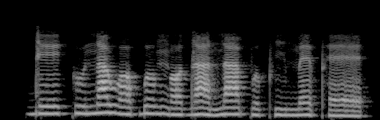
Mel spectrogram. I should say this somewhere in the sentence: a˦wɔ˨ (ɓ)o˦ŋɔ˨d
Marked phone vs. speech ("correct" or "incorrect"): correct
